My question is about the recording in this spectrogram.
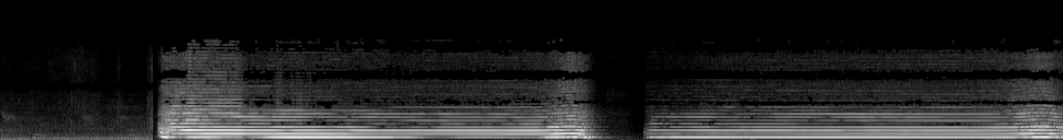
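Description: A conch shell (shankha) blown in two long steady blasts of about four seconds each, with a short breath between them. Each blast bends up slightly in pitch just before it stops.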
